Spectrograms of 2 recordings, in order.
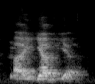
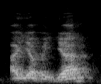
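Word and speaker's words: אויב: Ayabaya, ayabya, or ayabaya. It would be the ya and the ba separate, right? Ayabaya. No, it's ayabya.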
